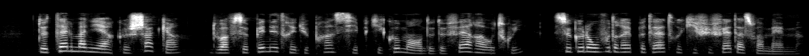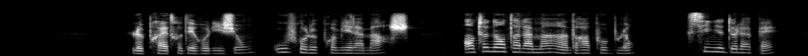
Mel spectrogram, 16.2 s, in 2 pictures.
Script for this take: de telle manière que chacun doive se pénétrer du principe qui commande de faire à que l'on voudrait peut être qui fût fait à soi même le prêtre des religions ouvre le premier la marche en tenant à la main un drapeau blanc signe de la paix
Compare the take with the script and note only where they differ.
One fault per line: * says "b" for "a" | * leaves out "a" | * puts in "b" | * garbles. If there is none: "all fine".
* puts in "autrui ce"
